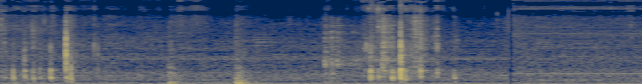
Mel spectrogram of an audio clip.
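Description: Gram-flour batter being mixed in a bowl: irregular clicks and knocks of the utensil against the bowl. These stop suddenly about five seconds in, leaving a faint steady hum.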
